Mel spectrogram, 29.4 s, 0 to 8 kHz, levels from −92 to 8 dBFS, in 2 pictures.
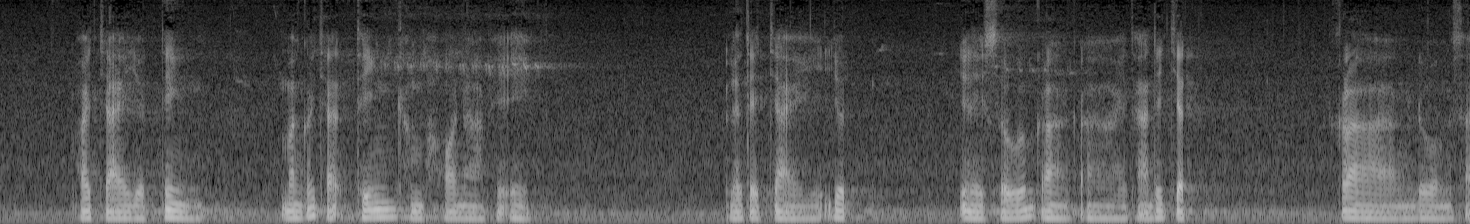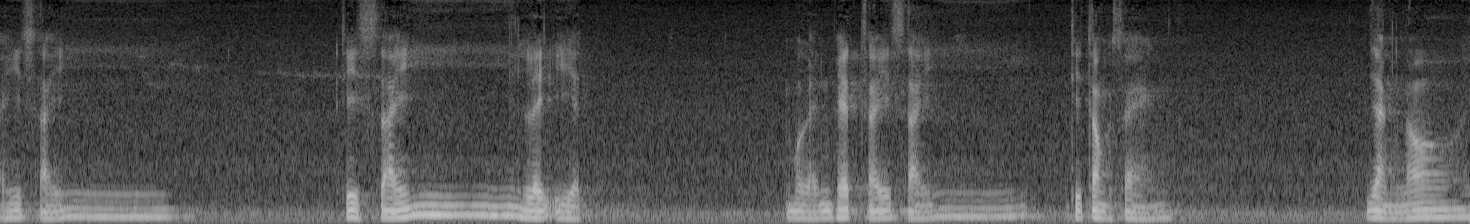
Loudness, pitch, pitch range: -25 LUFS, 85 Hz, 80-95 Hz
